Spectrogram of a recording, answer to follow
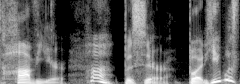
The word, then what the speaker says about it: Javier Becerra: pronounce Javier Becerra's name, because I've been saying it Xavier Becerra because it's spelled with an X. Oh. And then a lot of people say Javier. So I've heard it both ways. Well, we looked it up, and Wikipedia told us that the pronunciation is Javier Becerra.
